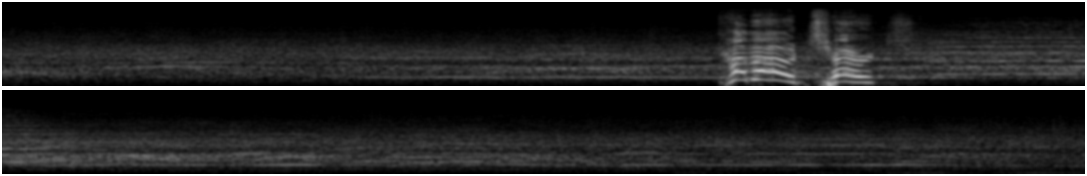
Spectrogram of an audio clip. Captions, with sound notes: (trumpet blowing) Come on church! (congregation cheering)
